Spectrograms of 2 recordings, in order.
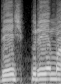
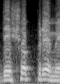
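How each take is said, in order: First: দেশপ্রেম said 'desh-prem', two syllables; ভুল উচ্চারণ. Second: দেশপ্রেম said 'deshop-prem'; সঠিক উচ্চারণ. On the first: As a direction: say দেশপ্রেম with no o after sh. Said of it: "প্রেম তো হয় না কখনো". (দেশপ্রেম-কে 'দেশ্-প্রেম', এক প) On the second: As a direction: add o after sh and double p in দেশপ্রেম. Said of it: "দেশপ্রেম এটা হবে". (দেশপ্রেম-কে 'দেশোপ্-প্রেম', দ্বিত্ব প) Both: Shown as a demonstration.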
